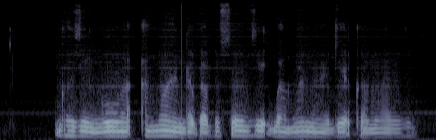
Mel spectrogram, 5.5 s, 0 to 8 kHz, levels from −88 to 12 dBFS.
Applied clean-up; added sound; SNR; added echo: neural separator model SepFormer DNS4.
